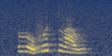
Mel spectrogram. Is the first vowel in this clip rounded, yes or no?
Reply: yes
